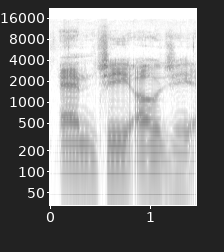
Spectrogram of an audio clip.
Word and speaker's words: Ngoga: He has an N, so it's not G-O. Wait, is it? The N is silent. So spell your name, last name. Ngoga.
